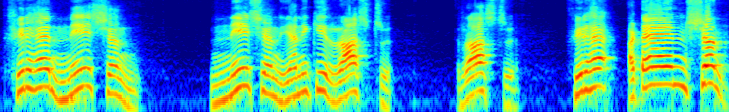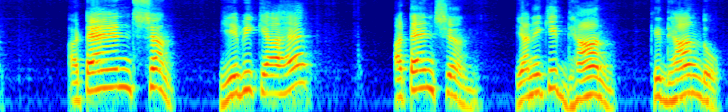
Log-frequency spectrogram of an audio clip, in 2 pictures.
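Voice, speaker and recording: A man teaching spoken English to beginners, repeating each word slowly and calling his learners friends. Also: sits high, very animated, fairly bright tone.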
